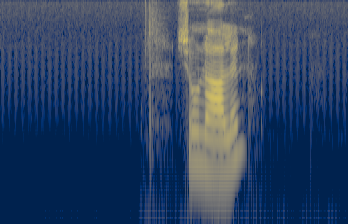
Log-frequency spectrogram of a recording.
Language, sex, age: Norwegian, female, 59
